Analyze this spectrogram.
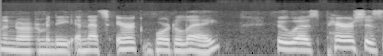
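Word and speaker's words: Bordelet: makers coming out of normandy and that's eric borderlay who was paris is like top sommelier for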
